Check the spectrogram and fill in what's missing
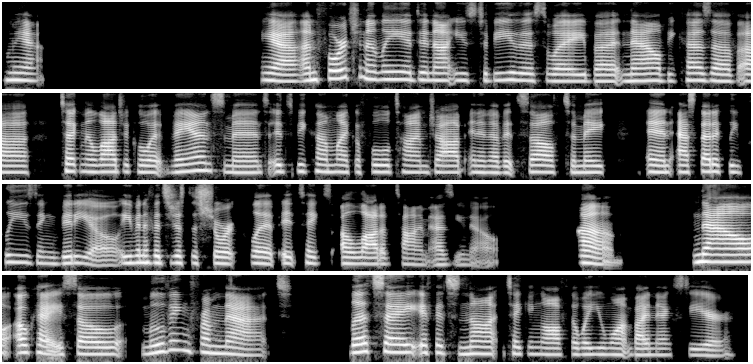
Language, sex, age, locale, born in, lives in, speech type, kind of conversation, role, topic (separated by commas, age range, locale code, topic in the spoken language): English, female, 30-34, en-US, United States, United States, conversation, advice, advisor, How can I use failure to motivate me to try again?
